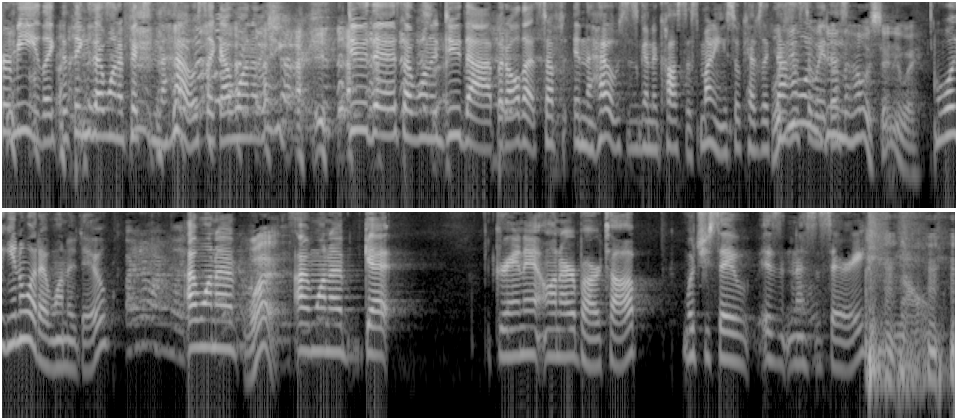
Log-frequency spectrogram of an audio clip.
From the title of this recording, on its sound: Live From Delhi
